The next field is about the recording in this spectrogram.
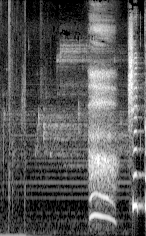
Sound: gasps

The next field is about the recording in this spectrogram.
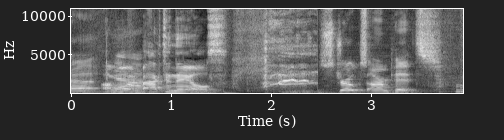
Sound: React laughs; laughs

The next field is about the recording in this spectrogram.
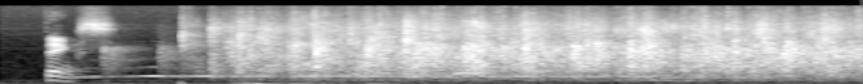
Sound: audience applauds

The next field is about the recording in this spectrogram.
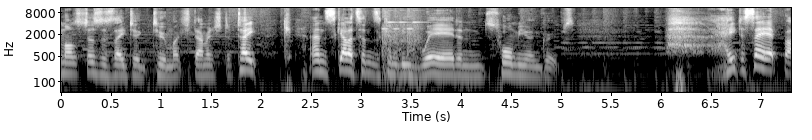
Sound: sigh

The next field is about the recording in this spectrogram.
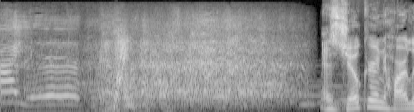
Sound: whoosh

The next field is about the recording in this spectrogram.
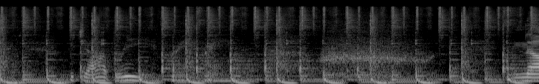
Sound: breathing

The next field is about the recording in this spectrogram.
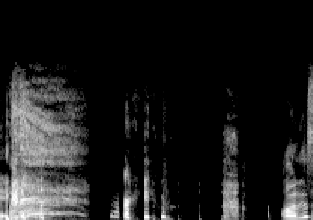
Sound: both laughing

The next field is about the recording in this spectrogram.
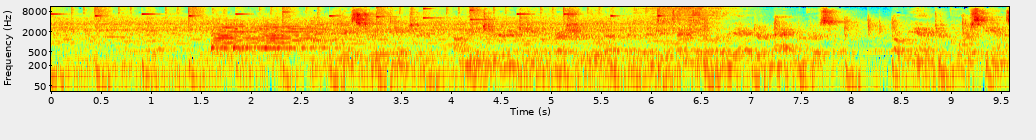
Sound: announcement Chime

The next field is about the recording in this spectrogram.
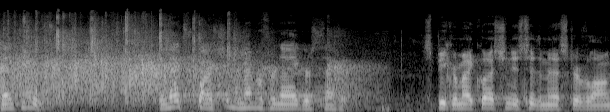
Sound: some Applause

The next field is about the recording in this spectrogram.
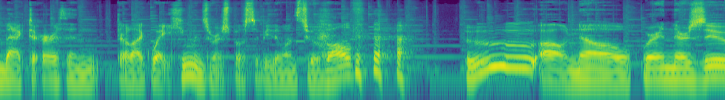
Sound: laughter

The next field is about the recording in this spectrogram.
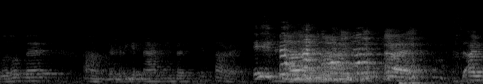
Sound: laughter

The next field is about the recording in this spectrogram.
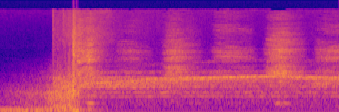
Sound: sirens wailing

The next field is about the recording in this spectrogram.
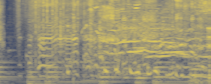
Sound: children giggling

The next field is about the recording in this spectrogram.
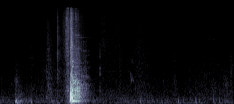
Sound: paper slams

